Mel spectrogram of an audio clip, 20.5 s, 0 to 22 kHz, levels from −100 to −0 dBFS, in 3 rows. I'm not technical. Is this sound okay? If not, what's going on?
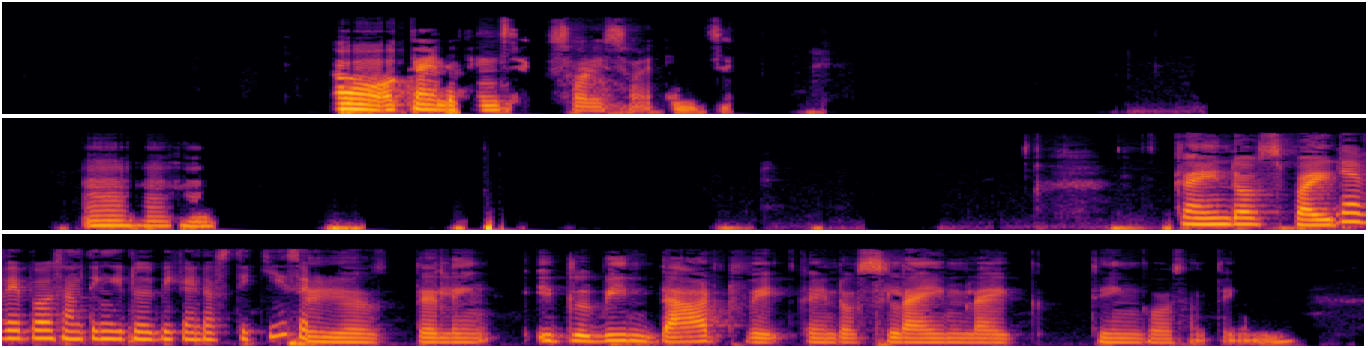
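No. From 13.48 to 15.15 s, right after "kind of", there's a section at the wrong speed: the speech plays about 1.5 times too fast and jumps roughly seven semitones higher, likely from a clock mismatch. It's back to normal by "you're telling it will".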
